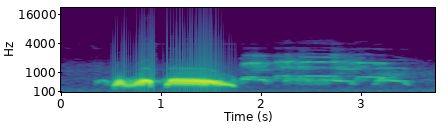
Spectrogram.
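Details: Spotted dove giving a 'giọng thổ' style song: one low cooing phrase of a brief wavering note and a sustained falling coo, followed by quieter higher chirping in the background.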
